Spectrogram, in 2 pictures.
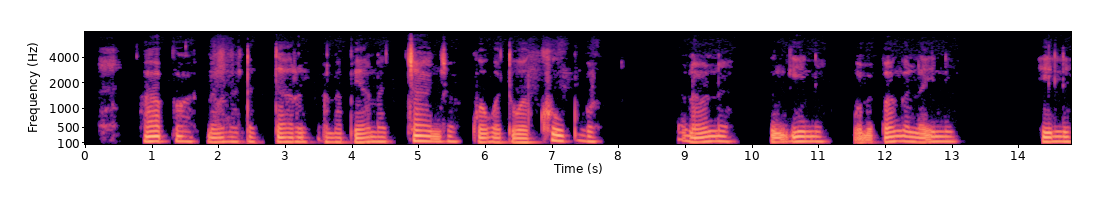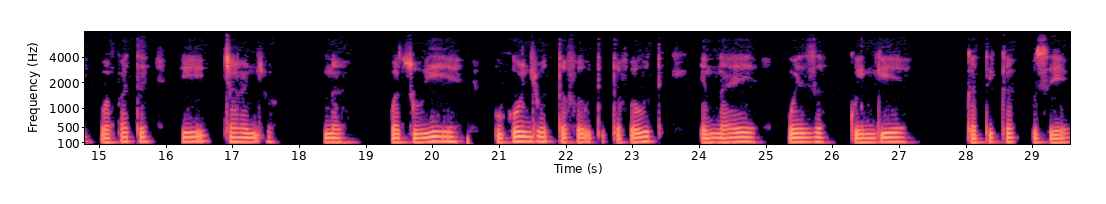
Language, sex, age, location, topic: Swahili, male, 25-35, Nakuru, health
